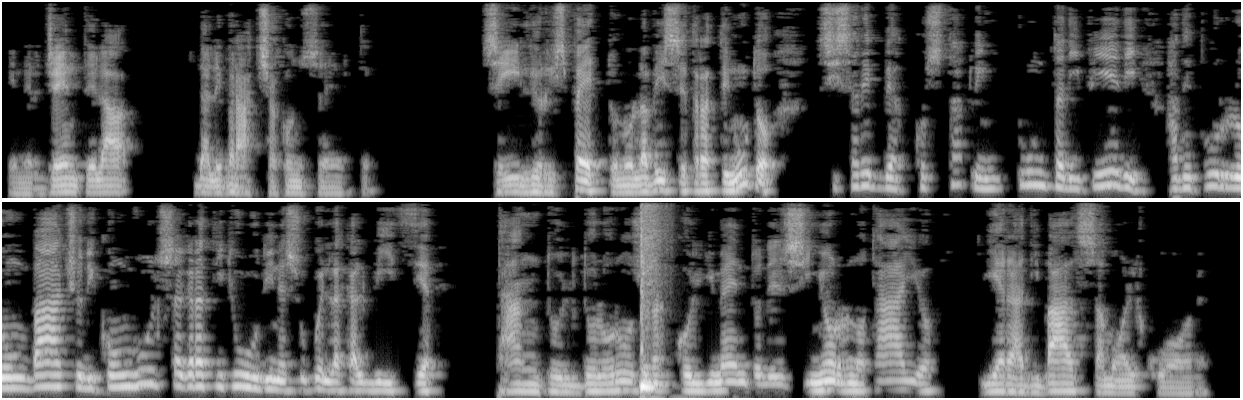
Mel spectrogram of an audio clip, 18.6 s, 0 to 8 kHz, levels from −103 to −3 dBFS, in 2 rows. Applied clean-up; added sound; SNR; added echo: classical method Wiener filter.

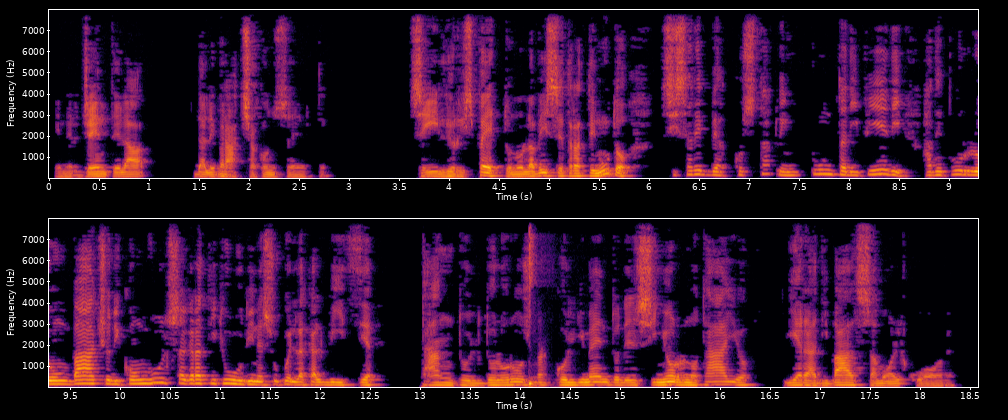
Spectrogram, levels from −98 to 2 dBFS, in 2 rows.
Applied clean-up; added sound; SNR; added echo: neural mask model DeepFilterNet 3.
